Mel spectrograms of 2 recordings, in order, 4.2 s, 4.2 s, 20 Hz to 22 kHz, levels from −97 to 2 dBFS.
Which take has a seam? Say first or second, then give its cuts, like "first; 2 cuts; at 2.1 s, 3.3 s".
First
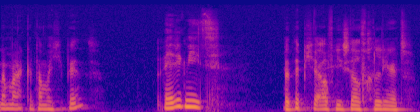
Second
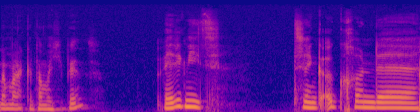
first; 1 cut; at 2.8 s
